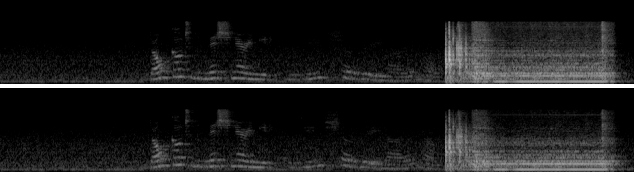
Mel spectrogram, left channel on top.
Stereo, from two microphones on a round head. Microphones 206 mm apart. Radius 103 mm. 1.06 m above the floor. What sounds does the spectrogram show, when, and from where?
1.5 s a woman speaking: centre (ahead or behind), 2.5 m
2.8 s a woman speaking: 80° right, 7.5 m
4.5 s a drill: 30° left (ahead or behind), 0.7 m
